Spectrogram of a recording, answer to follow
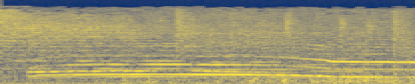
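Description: Grey wolf howling: one long howl that begins just after the start, holds a steady pitch, then drops to a lower note about one and a half seconds in and carries on.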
